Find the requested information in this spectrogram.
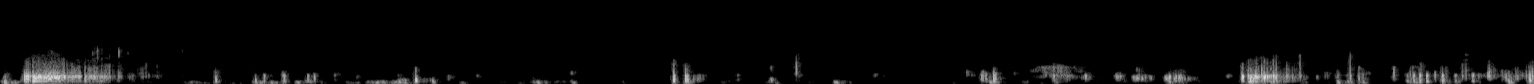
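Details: Stomach growling (borborygmi): irregular low gurgles, rumbles and squeaks with quiet gaps, from gas and fluid moving through the gut.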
